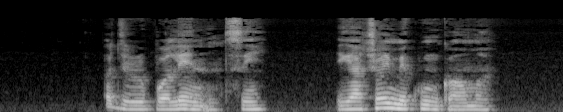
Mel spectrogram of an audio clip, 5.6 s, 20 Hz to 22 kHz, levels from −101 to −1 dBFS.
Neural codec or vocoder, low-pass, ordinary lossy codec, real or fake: none; 14.4 kHz; MP3, 48 kbps; real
